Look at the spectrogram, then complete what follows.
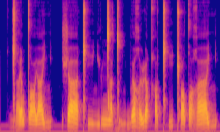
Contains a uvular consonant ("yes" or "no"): yes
